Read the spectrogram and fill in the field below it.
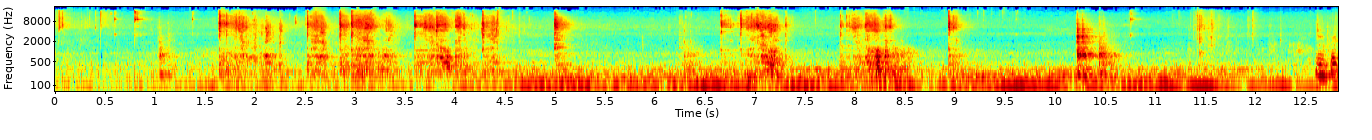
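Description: Whole spices tempering in hot oil in a pan, bursts of loud sizzling broken by a spoon scraping and stirring against the metal in irregular strokes, close up, without voices.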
